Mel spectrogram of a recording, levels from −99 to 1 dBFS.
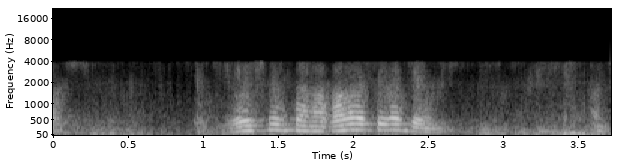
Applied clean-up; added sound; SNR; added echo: neural separator model SepFormer DNS4.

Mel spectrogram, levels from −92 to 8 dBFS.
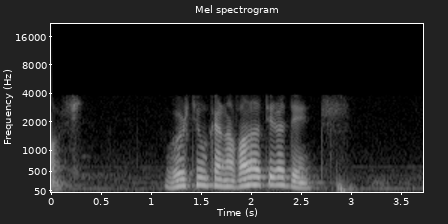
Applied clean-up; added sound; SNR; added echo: none; none; none; none.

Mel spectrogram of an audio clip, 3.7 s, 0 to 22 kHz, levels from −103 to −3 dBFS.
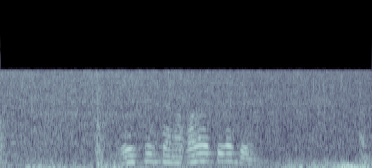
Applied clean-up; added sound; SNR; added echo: none; Rain; 0 dB; reverberation time 0.2 s.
